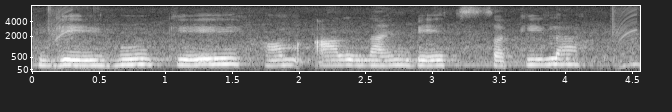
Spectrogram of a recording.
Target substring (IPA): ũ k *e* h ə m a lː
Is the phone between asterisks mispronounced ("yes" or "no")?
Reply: no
